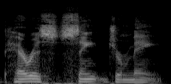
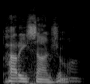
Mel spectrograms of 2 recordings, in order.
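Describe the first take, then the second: First: It is said with a plain English accent. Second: It is said with a French accent. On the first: The speaker calls it wrong. "It just sounds rough that way" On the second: The speaker calls it right. "you got to do the French accent"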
